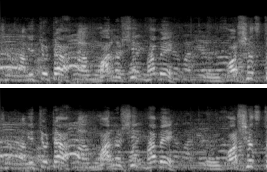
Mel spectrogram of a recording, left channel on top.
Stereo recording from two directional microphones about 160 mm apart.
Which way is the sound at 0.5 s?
5° right (ahead or behind).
